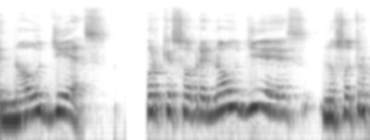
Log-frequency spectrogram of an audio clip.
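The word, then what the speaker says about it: Node.js: se llama node GS y la J se pronuncia GS la gente dice así la gente no dice no de js dice no Yes porque sobre no Yes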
